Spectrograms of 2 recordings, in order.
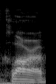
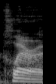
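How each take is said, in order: First: The name has a British pronunciation. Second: The name has an American pronunciation. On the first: "instead of Clara" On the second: "me calling her Clara"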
